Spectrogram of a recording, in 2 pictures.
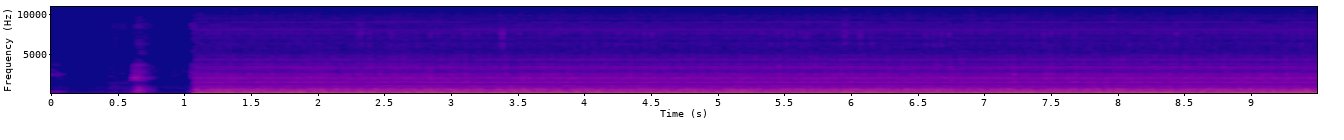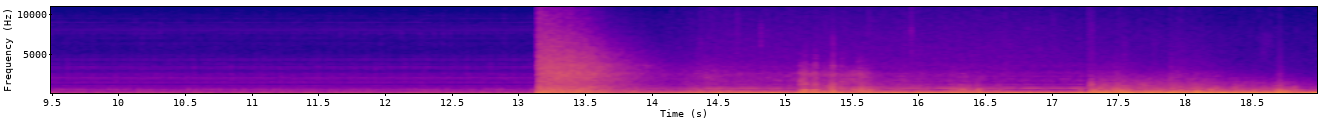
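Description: Outro sound effects: a steady drone of held tones, then about thirteen seconds in a sudden loud thunder-like crash with a falling whoosh that runs on into a heavy rumble.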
